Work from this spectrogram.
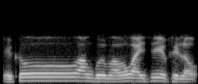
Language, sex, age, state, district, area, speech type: Bodo, male, 45-60, Assam, Chirang, rural, conversation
